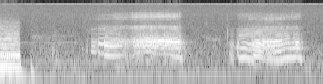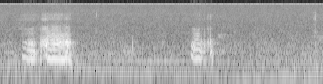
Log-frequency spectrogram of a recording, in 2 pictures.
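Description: Harpsichord music stops right at the start. Then a baby fusses: three short, wavering cries about a second apart and a brief fourth one near the end.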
